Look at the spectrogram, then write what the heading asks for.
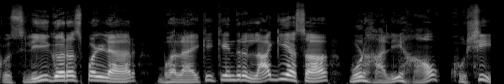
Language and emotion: Goan Konkani, happy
